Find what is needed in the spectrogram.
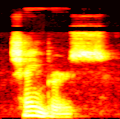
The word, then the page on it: chambers: British English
